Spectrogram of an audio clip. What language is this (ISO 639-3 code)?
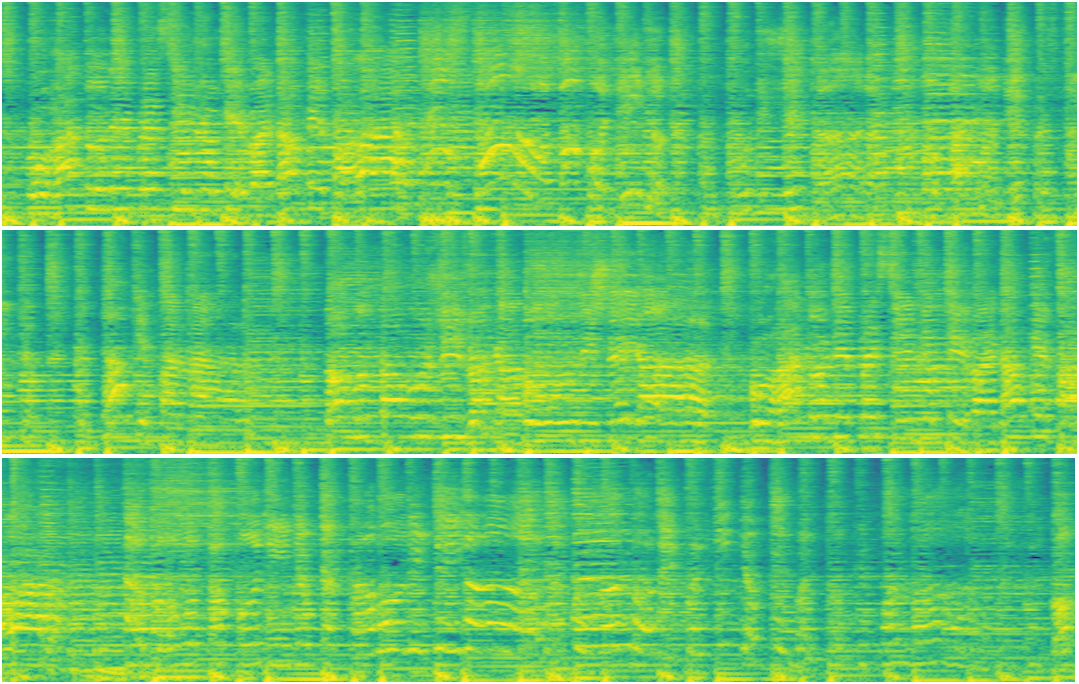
ron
